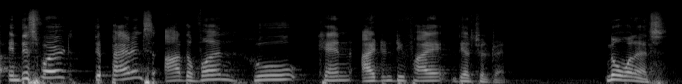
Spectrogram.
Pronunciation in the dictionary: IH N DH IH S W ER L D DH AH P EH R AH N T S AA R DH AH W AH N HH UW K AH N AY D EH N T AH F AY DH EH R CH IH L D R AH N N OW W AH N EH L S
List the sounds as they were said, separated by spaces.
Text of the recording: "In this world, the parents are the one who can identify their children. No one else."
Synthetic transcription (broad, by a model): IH N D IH S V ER D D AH P EH R AH N T S AA R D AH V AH N HH UW K AH N AY D EH N T AH F AY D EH R CH IH L D R AH N N OW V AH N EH L S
